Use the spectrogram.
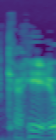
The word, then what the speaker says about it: Cahir: Near Cahir, or I think they pronounce it Care, County Tipperary.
